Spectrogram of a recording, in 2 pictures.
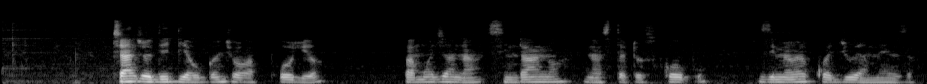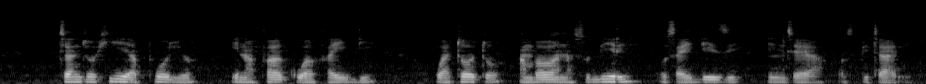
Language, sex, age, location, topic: Swahili, male, 18-24, Kisumu, health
